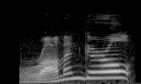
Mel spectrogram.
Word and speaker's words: Ramen Girl: Ramen Girl? Did I say that right? – Yeah, you got it.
